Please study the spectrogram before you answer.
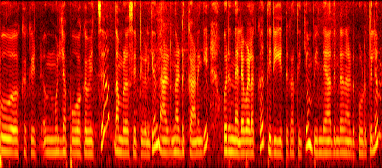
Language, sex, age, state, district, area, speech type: Malayalam, female, 45-60, Kerala, Thiruvananthapuram, rural, spontaneous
